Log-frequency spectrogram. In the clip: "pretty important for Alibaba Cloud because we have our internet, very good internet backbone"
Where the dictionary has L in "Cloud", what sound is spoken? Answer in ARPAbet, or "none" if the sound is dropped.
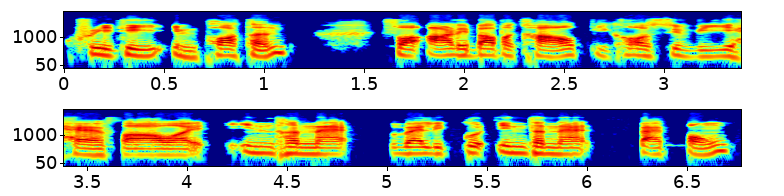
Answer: none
